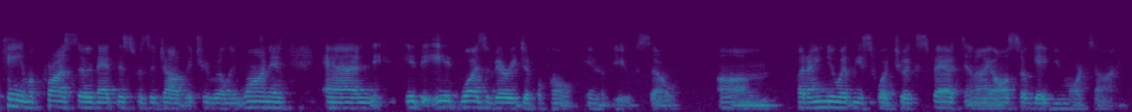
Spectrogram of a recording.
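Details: Adult woman speaking; normal fluent speech.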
